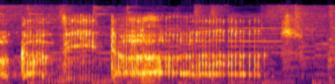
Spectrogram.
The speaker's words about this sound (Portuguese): Você diria que ele foi o campeão do nosso campeonato, do, do, nosso querido campeonato de arrotos?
